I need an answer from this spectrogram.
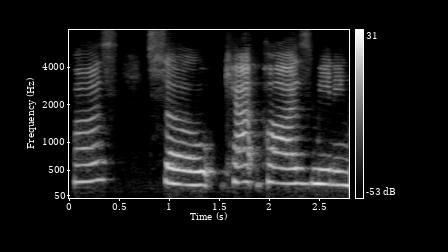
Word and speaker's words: Paz: keys and cat paws her last name is literally pronounced paws so cat paws meaning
